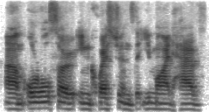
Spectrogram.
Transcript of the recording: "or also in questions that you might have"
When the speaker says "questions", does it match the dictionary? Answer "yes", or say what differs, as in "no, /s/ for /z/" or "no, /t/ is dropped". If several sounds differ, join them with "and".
yes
